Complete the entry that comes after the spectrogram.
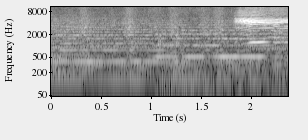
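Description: A Batur sheep, a crossbreed of Merino and local sheep, bleats in a drawn-out, wavering call over a steady outdoor background, with a higher second cry near the end.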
